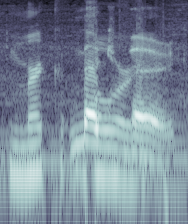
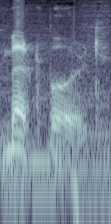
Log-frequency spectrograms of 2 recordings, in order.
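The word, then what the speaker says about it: Mörk Borg: But then if you see there, it says Mork Borg is Swedish for Dark Fort, and it's pronounced Mork Borg. Yeah, Mork Borg.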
